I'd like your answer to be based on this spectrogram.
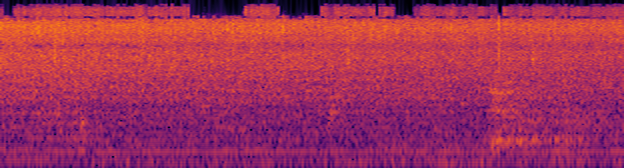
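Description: Water pours into spice paste in a pan, a steady rushing, gurgling wash that runs close and even for the whole few seconds, with no talking.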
